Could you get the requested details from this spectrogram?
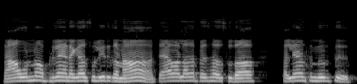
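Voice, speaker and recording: Man doing a protective cartoon dad, Tirunelveli Tamil, raised pitch, very fast, dry sound. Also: level tone, a little mellow, no echo, natural voice. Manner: protective, scolding. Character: protective middle-aged father, quick to scold. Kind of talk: cartoon dialogue.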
